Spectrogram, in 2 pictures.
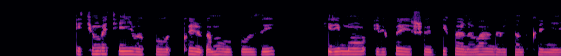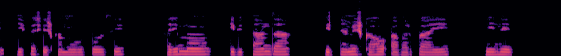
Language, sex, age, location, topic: Kinyarwanda, female, 18-24, Huye, health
